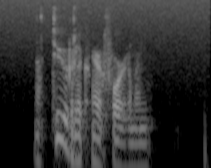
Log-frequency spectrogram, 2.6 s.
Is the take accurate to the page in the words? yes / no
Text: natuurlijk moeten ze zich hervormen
no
